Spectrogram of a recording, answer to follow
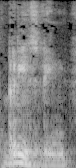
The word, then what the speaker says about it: Riesling: y podemos aprender a identificar, es la uva Riesling. Se escribe Riesling, pero se pronuncia Riesling.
